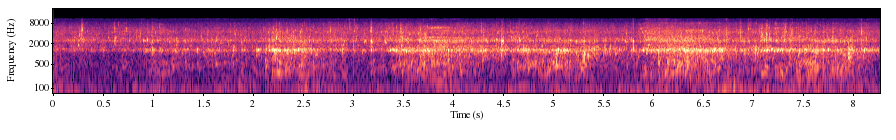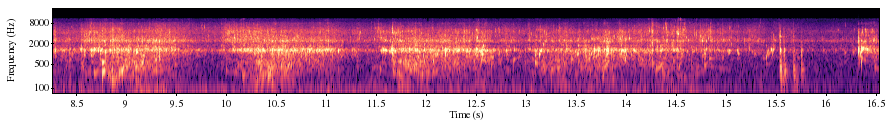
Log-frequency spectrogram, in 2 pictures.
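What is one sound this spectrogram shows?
A paddle dips and splashes rhythmically through water.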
